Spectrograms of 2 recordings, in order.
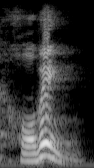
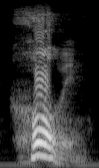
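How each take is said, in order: First: The stress is on the last syllable. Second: The stress is on the first syllable. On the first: The speaker calls it wrong. "¿Debo pronunciar joven o debo pronunciar joven?" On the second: The speaker calls it right. "Por supuesto que debe pronunciarse joven. Por lo tanto, es en la penúltima sílaba"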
